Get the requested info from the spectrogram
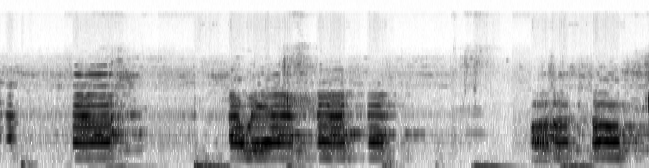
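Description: Ethiopian Orthodox ceremonial music: deep, slow drum beats, roughly one a second, under long held melodic notes that come in phrases.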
